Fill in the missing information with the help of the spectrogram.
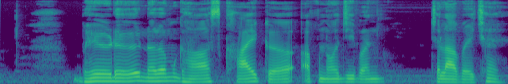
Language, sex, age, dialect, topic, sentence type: Maithili, male, 56-60, Angika, agriculture, statement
